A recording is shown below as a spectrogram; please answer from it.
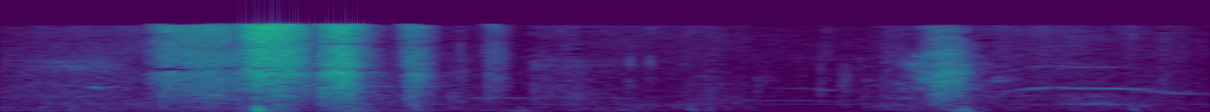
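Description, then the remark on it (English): Someone blows their nose: a long, forceful, breathy honk, then a pause and a second shorter blast. Nobody speaks. “sorry, I need to blow my nose”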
